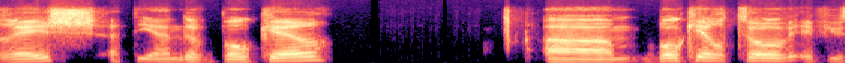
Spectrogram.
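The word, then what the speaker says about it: בוקר: Just know that it's Boker Tov, Boker, right? If the emphasis is on the second syllable, Boker is a cowboy, spelled the exact same way but pronounced differently.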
